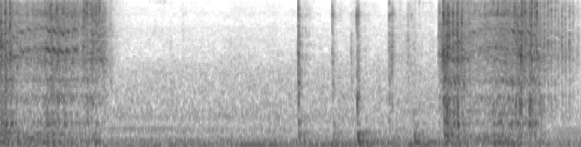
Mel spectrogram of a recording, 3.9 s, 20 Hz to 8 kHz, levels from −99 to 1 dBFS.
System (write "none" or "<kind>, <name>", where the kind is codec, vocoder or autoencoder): none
